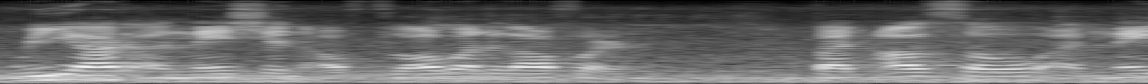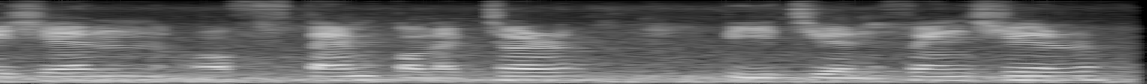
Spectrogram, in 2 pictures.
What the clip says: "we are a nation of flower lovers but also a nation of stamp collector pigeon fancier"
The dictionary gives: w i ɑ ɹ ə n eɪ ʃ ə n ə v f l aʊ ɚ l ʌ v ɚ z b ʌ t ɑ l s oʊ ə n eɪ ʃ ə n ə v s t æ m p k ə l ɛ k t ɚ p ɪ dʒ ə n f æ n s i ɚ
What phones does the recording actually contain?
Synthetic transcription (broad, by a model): w i ɑ ɹ ə n eɪ ʃ ə n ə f l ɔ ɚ l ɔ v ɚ b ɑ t ɑ l s oʊ ə n eɪ ʃ ə n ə f s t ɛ m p k ə l ɛ k t ɚ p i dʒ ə n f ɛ n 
